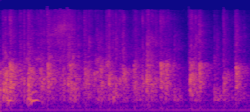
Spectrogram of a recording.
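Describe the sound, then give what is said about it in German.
Sustained applause from a crowd at a Heart to Heart evening event, a dense crackle of many hands clapping at once, fairly steady with small swells, and no voices standing out. “Und ich hatte wirklich so, ja, Applaus.”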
